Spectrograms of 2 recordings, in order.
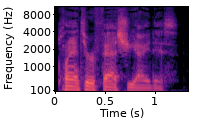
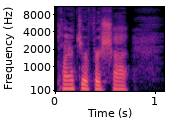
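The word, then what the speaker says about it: plantar fasciitis: to run but like people cannot pronounce it when they read it like planter for shot planter fishy his foot has an issue or fidus or FAS they just butcher it so I commend you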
